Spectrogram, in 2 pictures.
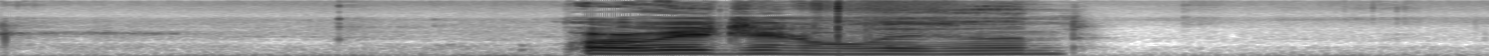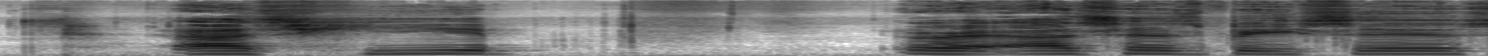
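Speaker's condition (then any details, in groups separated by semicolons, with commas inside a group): Cerebral palsy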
